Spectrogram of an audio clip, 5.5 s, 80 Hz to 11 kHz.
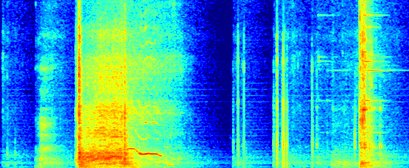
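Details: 1963-64 John Deere 1010W tractor, sat 18 years, cranks hard about a second and a half, never catches, then quiet; fuel starvation, stuck carburetor float or valve suspected, adds fuel filter.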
